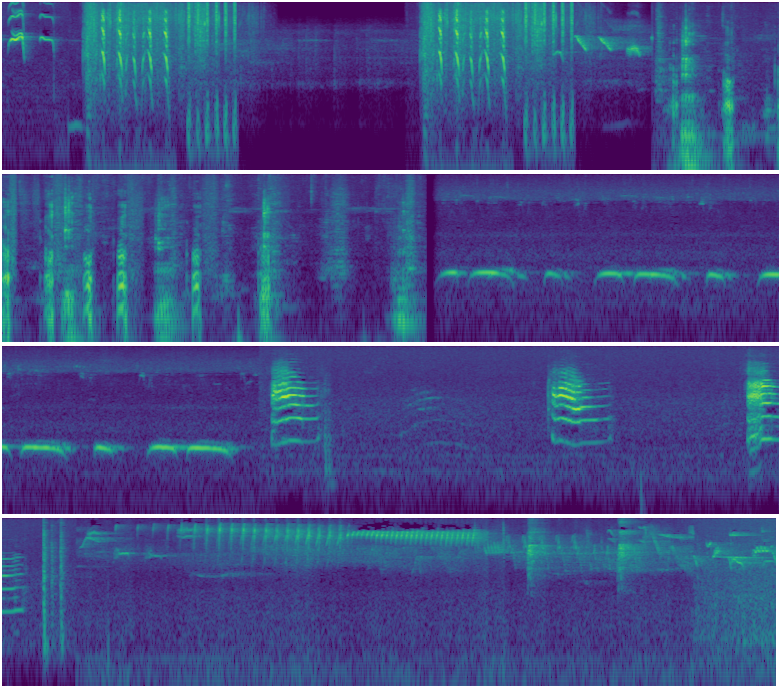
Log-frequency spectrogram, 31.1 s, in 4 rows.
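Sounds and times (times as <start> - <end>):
rabbits chewing crunches: 0.8 - 2.6, 4.2 - 5.9.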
